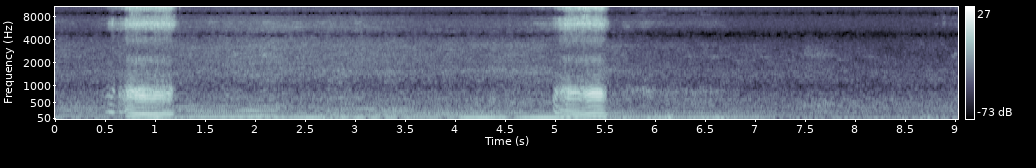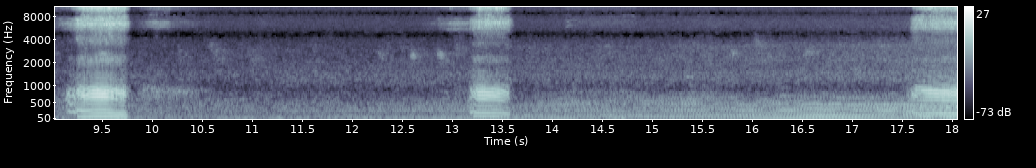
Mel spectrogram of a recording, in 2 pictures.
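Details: Sleeping small mixed Shih Tzu dog, possibly dreaming: loud, rattling snores in a slow, uneven rhythm, about 14 a minute, with a low rumble between them; snoring.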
